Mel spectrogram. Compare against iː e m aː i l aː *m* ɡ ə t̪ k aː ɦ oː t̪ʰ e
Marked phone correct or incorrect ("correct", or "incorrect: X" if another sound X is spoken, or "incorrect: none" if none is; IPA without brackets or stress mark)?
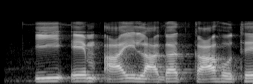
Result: incorrect: none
